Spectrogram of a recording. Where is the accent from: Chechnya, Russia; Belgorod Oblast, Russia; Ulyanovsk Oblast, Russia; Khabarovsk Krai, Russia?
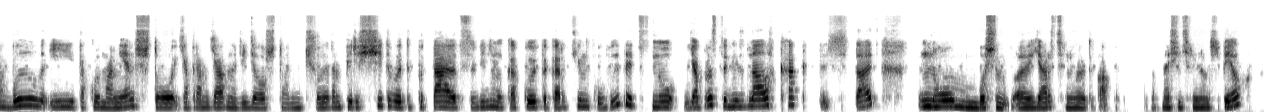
Belgorod Oblast, Russia; Belgorod; moved away as an adult; also born or lived in Saint Petersburg; я родилась и выросла в Белгороде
